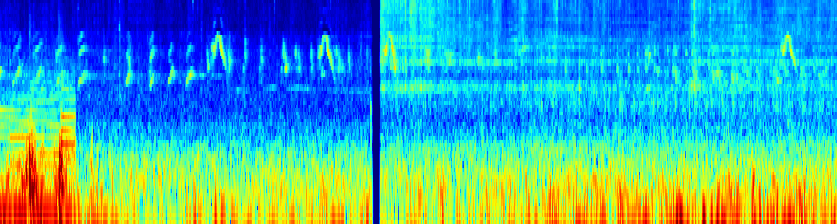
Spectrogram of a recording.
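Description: Small birds chirping repeatedly, short rising calls, after a tune stops just under a second in. Partway through, a steady soft hiss joins them: the curry simmering and bubbling in a miniature clay pot.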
